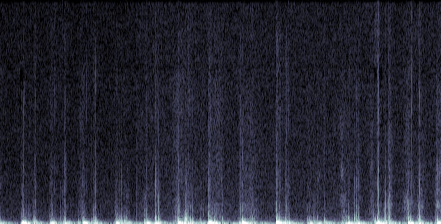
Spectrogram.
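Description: Long-nailed fingers tap and scratch the sides and bottom edge of a round, hollow faux leather cosmetics bag with a microphone inside. The result is a rapid, uneven run of about twenty deep, muffled thumps that die away almost instantly, with faint scratchy texture above them.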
